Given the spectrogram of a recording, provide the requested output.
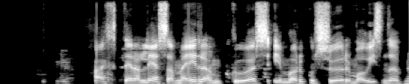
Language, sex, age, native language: Icelandic, male, 30-39, Icelandic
